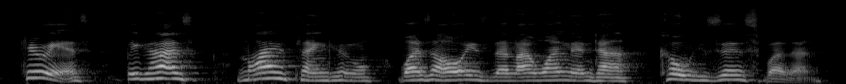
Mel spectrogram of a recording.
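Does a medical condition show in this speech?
Yes: primary lateral sclerosis.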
